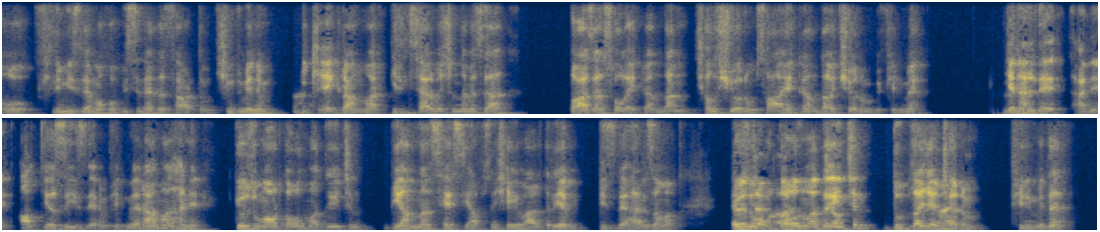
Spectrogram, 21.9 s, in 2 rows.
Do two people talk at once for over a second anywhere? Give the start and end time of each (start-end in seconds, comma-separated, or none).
18.2-19.6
